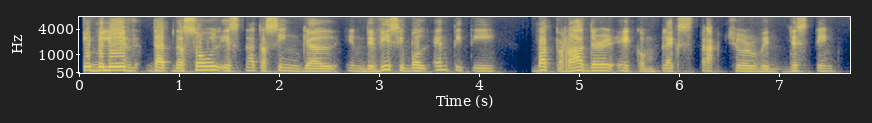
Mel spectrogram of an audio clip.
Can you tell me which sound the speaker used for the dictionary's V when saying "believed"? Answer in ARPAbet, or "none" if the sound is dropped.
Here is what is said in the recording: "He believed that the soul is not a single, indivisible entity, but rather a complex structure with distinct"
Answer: V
